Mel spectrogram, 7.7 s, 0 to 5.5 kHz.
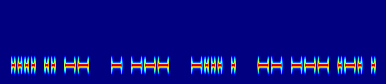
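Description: Morse code, heard as a keyed tone, about 18 wpm, 600 Hz. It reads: HIM TO BE MORE
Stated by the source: Morse practice at 18 wpm, English text, from CW med Gnister.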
